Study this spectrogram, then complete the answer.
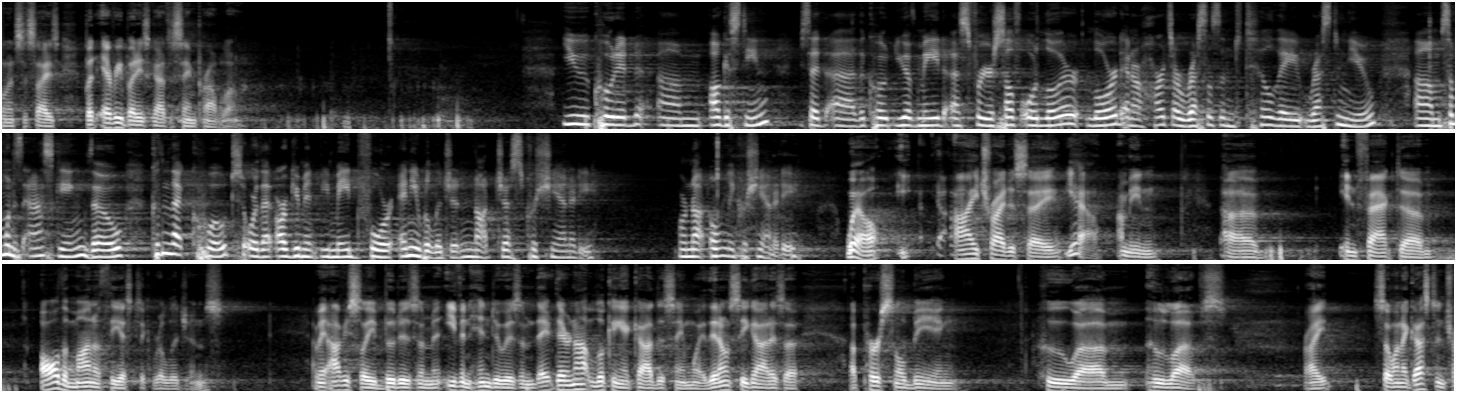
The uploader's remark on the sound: This Q&A session was recorded before a live audience. In New York City.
